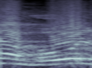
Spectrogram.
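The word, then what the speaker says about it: whole: एंड द होल heard होल यानी पूरा। W silent होता है।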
